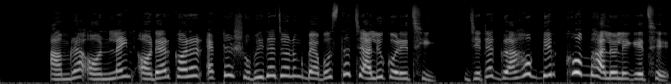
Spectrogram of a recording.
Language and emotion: Bengali, happy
